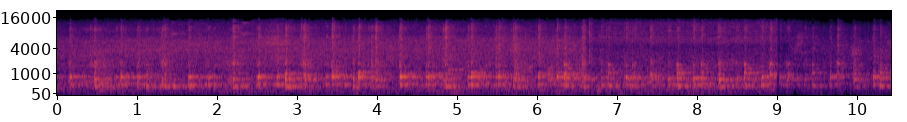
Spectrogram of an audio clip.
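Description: Live psychedelic rock band music: a rapid repeated figure of short picked notes over a low held drone.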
